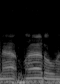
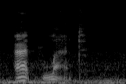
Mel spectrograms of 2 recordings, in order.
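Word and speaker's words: atlatl: to throw on an atlal and hunt with I was recently told that the correct way to pronounce at lle is atlet and that's going to be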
